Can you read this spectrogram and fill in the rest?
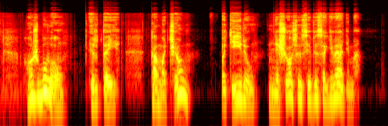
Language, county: Lithuanian, Alytus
